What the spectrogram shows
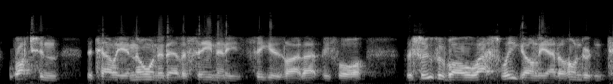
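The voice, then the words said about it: Convincing Liverpudlian accent. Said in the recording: “that's a very convincing Liverpudlian accent you've got ... unless you're an actual Liverpudlian ... Unconvinced.”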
